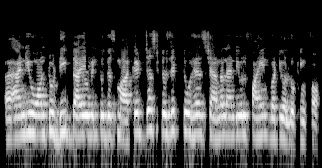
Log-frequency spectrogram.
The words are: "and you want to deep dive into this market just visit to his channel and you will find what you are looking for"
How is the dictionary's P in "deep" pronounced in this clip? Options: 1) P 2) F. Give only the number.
1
